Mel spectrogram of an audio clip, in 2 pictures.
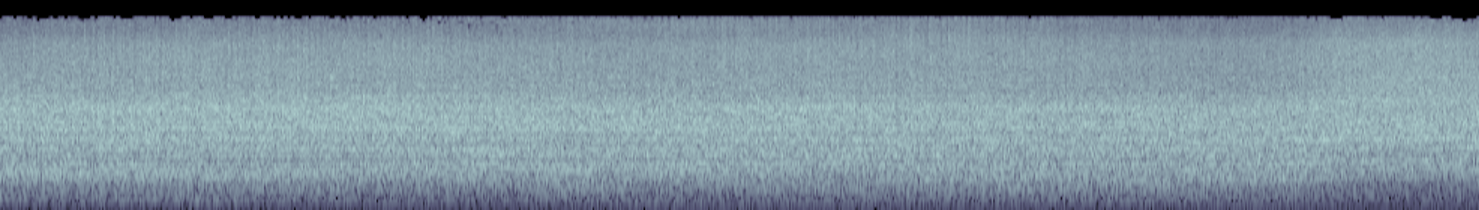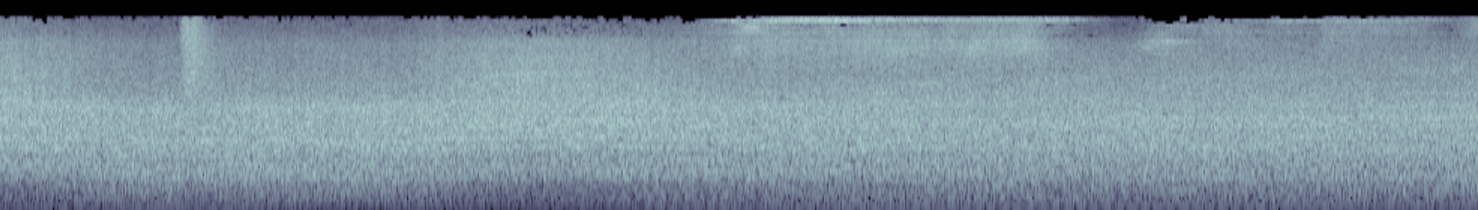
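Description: Diesel-hauled passenger train moving past along the platform, with a steady rolling roar from the blue coaches' wheels and running gear. A low steady hum grows stronger about two-thirds of the way through.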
